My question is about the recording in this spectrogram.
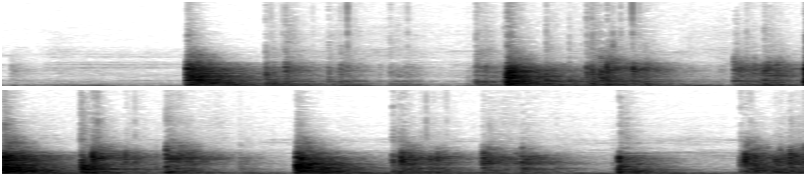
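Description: A pool cue striking into a tight rack of billiard balls about a second in, a sharp clack. It is followed by a long run of clacks and knocks, several a second, as the balls hit each other and the cushions and drop into the pockets.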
